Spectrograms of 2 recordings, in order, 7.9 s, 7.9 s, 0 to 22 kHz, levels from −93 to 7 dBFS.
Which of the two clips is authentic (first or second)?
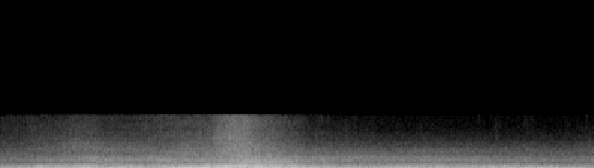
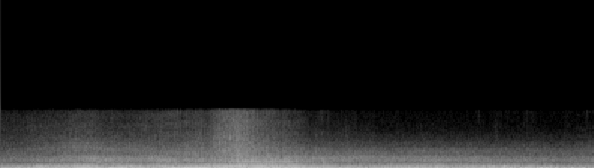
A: second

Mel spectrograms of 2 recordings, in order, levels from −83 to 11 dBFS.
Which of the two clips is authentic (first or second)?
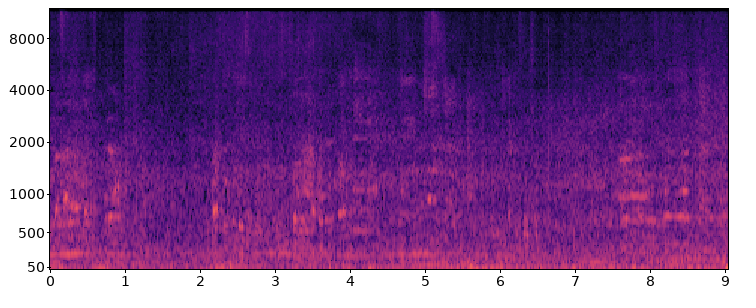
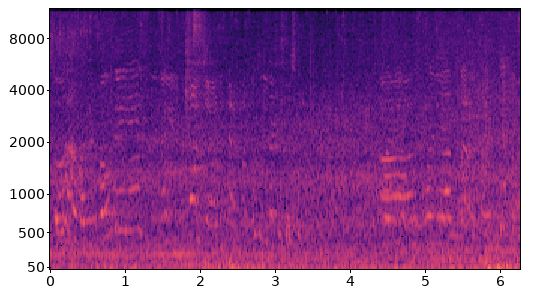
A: second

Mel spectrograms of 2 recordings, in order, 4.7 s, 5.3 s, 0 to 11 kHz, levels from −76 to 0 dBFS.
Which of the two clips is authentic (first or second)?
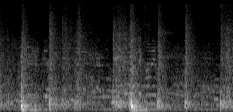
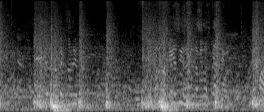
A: second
